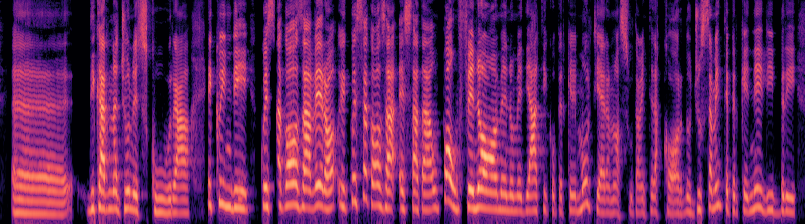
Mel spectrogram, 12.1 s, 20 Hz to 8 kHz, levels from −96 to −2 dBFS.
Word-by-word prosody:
ehm, 165 Hz, -3 st, -3 dB, 0.2 s
di 225 Hz, -, -3 dB
carnagione 225 Hz, -1 st, +3 dB
scura 175 Hz, -3 st, -2 dB, 0.2 s
e 280 Hz, -, -2 dB
quindi 240 Hz, -5 st, -1 dB
questa 260 Hz, +2 st, 0 dB
cosa, 270 Hz, -3 st, +5 dB
vero 245 Hz, -3 st, +5 dB, 0.2 s
questa 325 Hz, +5 st, -1 dB
cosa 260 Hz, -6 st, +2 dB
è 230 Hz, -, -4 dB
stata 215 Hz, -1 st, +1 dB
un 230 Hz, +1 st, -6 dB
po' 335 Hz, +3 st, +5 dB
un 240 Hz, -, -2 dB
fenomeno 225 Hz, -3 st, +4 dB
mediatico, 200 Hz, +1 st, -3 dB
perché 200 Hz, +2 st, -10 dB
molti 265 Hz, +6 st, -6 dB
erano 175 Hz, 0 st, -6 dB
assolutamente 175 Hz, +1 st, -10 dB
d'accordo, 170 Hz, -1 st, -8 dB
giustamente, 235 Hz, -, -4 dB
perché 200 Hz, -2 st, -8 dB
nei 245 Hz, +4 st, -2 dB
libri 195 Hz, -2 st, -7 dB
215 Hz, 135 wpm, -23 LUFS, 185-245 Hz, 0.2 s, cosa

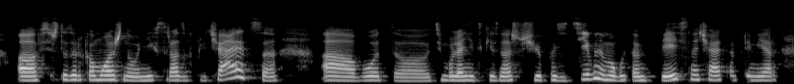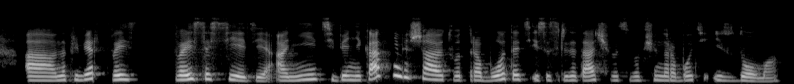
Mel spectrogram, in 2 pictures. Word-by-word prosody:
а, 190 Hz, 0 st, +7 dB
всё, 190 Hz, -, -7 dB
что 220 Hz, -, -1 dB
только 210 Hz, -1 st, +1 dB
можно, 210 Hz, -2 st, +4 dB
у -, -, +1 dB
них 190 Hz, +1 st, -1 dB
сразу 190 Hz, -2 st, -2 dB
включается. 210 Hz, -, 0 dB, 0.4 s
А. 185 Hz, -2 st, +4 dB
Вот, 190 Hz, +1 st, -1 dB
э, 165 Hz, -1 st, -4 dB
тем 200 Hz, +2 st, -6 dB
более, 190 Hz, -1 st, +4 dB
они 195 Hz, 0 st, +1 dB
такие, 190 Hz, +1 st, -5 dB
знаешь, 190 Hz, +1 st, -1 dB
ещё 195 Hz, +1 st, -2 dB
и -, -, +4 dB
позитивные. 200 Hz, -, 0 dB
Могут, 195 Hz, -1 st, 0 dB
там, 185 Hz, 0 st, 0 dB
петь 185 Hz, +6 st, +2 dB
начать, 215 Hz, -3 st, -1 dB
например. 195 Hz, -1 st, -3 dB, 0.4 s
А. 185 Hz, -1 st, +3 dB
Например, 205 Hz, +5 st, +1 dB
твои 220 Hz, +1 st, +4 dB
с 225 Hz, -, -19 dB, 0.4 s
твои 215 Hz, +3 st, +6 dB
соседи, 225 Hz, -9 st, -1 dB
они 195 Hz, +7 st, 0 dB
тебе 205 Hz, -3 st, -3 dB
никак 395 Hz, -, +2 dB
не 410 Hz, -, +6 dB
мешают 245 Hz, -, +2 dB
вот 195 Hz, 0 st, -7 dB
работать 210 Hz, +5 st, 0 dB
и -, -, -6 dB
сосредотачиваться 190 Hz, -1 st, -5 dB
вообще 185 Hz, +2 st, -9 dB
на 190 Hz, -, -2 dB
работе 185 Hz, +2 st, -6 dB
из 180 Hz, -4 st, -9 dB
дома? 155 Hz, -3 st, -3 dB
195 Hz, 170 wpm, -24 LUFS, 185-215 Hz, 0.4 s, а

